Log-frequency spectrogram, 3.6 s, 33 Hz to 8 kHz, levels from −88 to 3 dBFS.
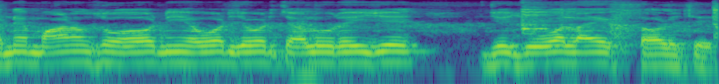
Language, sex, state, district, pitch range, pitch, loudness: Gujarati, male, Gujarat, Gandhinagar, 130-135 Hz, 135 Hz, -13 LUFS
